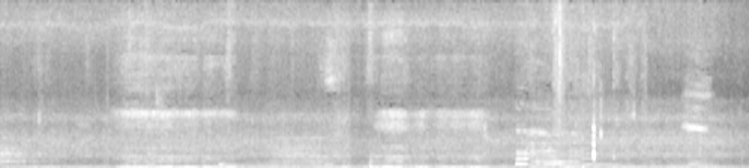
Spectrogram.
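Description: A sleeping Pinscher snores in low, rumbling breaths, with a brief higher squeak late on.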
